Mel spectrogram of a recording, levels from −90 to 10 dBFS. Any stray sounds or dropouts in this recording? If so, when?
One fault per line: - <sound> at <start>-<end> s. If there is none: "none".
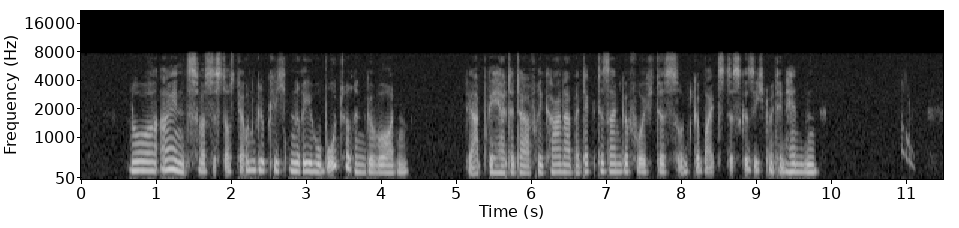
- chirp at 10.9-11.2 s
